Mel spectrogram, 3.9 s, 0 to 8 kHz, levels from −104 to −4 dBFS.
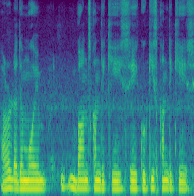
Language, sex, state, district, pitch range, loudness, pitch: Nagamese, male, Nagaland, Dimapur, 115-125 Hz, -15 LUFS, 120 Hz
